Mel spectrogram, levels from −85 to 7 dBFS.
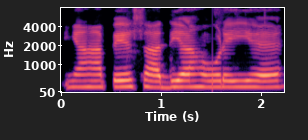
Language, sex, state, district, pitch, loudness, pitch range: Hindi, female, Bihar, Darbhanga, 220 Hz, -15 LUFS, 215-220 Hz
